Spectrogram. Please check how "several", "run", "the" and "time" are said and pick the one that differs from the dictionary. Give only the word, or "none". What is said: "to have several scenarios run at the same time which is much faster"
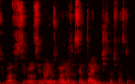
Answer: run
